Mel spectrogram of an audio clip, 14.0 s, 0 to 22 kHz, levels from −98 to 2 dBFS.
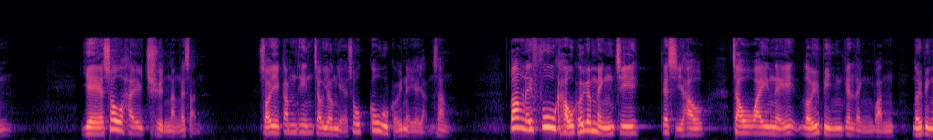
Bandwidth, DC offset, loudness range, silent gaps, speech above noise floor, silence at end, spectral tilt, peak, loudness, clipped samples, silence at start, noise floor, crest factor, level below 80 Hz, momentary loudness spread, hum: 8.2 kHz; under 0.1%; 8 LU; none; 57 dB; 0 s; -5 dB/octave; -8 dBFS; -28 LUFS; under 0.1%; 0 s; -84 dBFS; 20 dB; -84 dBFS; 16 LU; none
